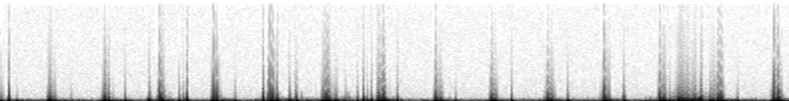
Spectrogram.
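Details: Heart sounds recorded at the chest apex after a long run in summer heat, with a strong visible carotid pulse in the neck: sinus tachycardia after exercise.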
